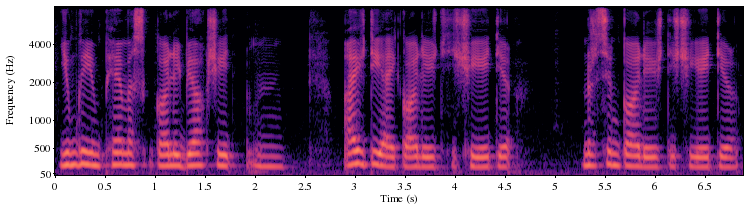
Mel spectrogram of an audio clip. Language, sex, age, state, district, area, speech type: Kashmiri, female, 30-45, Jammu and Kashmir, Baramulla, rural, spontaneous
